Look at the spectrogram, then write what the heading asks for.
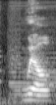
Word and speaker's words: Will: Will, with one L. Well, that would be pronounced Wheel in Japanese, but it might be, but yeah.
